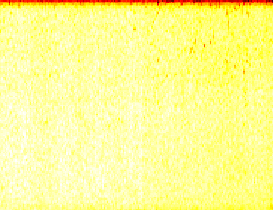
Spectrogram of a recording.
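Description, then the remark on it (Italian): A steady, full rush of sea surf at Bagnoli washes continuously with no voices, the broad roar of waves swelling and slowly easing toward the end, loud. “Lasciamo Marcello Anselmo e andiamo nuovamente giù verso il mare.”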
